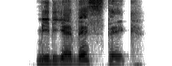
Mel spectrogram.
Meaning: medieval studies (academic study of the Middle Ages)
- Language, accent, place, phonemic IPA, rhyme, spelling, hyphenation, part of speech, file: German, Germany, Berlin, /medi̯ɛˈvɪstɪk/, -ɪstɪk, Mediävistik, Me‧di‧ä‧vis‧tik, noun, De-Mediävistik.ogg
